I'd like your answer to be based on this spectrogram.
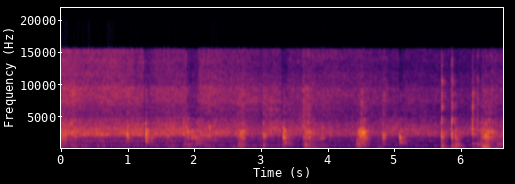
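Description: Chopped tomatoes being fried in a home kitchen pan with a little oil, ginger and garlic: a steady sizzle runs throughout, broken by repeated scraping and stirring strokes from a utensil, with no talking.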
